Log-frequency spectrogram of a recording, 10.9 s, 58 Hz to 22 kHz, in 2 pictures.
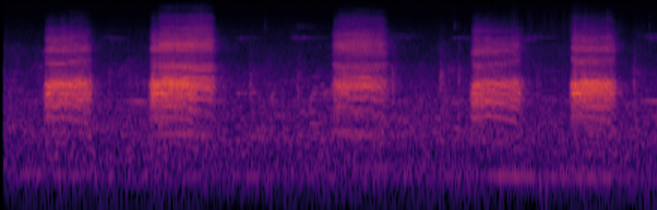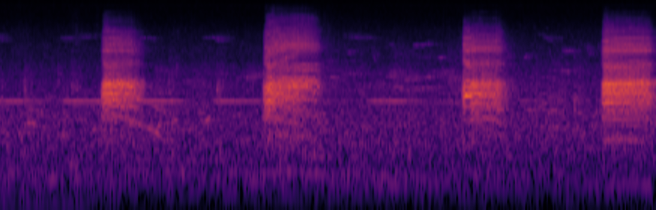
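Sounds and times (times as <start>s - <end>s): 
carrion crow giving harsh raspy caws: 0.4s - 1.9s, 2.8s - 3.3s, 4.0s - 5.2s, 6.3s - 6.8s, 7.7s - 8.2s, 9.3s - 9.8s, 10.5s - 10.9s.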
